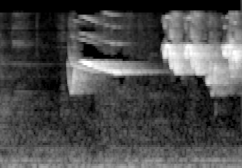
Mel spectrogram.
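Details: Yellow-fronted canary singing: a thin, high whistle that slides downward, then after a short pause a bright, buzzy trill at very high pitch. The room is otherwise quiet.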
